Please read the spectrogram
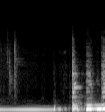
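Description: Double bass played solo: a long, low bowed note fades away, then after a brief gap a run of short, quicker notes starts about a second and a half in.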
